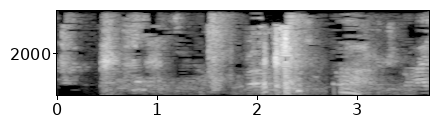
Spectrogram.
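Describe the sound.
A sneeze bursts out during a phone call, a short sharp sound set among stretches of conversational speech.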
